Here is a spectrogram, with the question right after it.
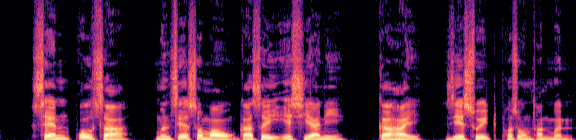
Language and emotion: Bodo, neutral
